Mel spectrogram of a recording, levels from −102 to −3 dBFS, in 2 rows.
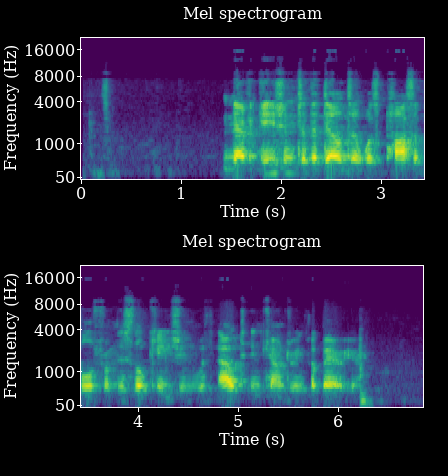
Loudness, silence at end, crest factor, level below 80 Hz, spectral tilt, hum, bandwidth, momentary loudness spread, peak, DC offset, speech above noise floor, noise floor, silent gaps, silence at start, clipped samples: -18 LUFS; 0.55 s; 18 dB; -72 dBFS; -1.5 dB/octave; none; 9.2 kHz; 17 LU; -2 dBFS; under 0.1%; 56 dB; -74 dBFS; none; 1.45 s; under 0.1%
